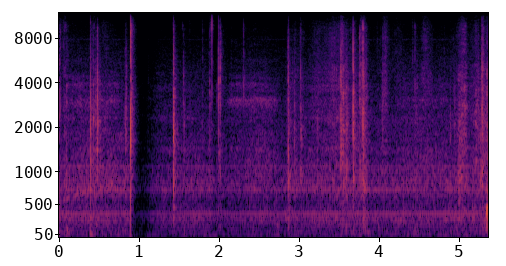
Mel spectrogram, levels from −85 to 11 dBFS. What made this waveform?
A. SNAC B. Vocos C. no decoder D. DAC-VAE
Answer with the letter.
C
